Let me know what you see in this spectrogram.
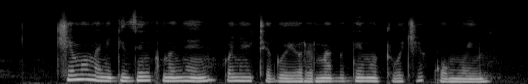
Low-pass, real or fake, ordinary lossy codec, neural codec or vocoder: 14.4 kHz; fake; none; codec, 32 kHz, 1.9 kbps, SNAC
